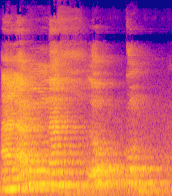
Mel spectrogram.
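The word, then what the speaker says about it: ألم نخلقكم: Cara membacanya alam naklukkum. Bedakan qof dan kaf. Beda ya cara membacanya dan kaf. Tapi dalam konteks ini ketika kof bertemu dengan kaf maka seakan-akan qof-nya ini tidak ada langsung kaf.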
